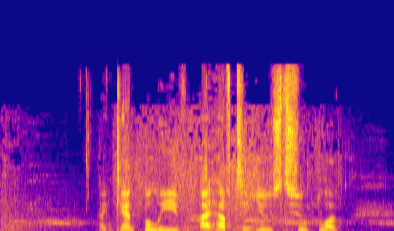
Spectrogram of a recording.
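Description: A blade slashes into flesh with a wet, heavy thud.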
